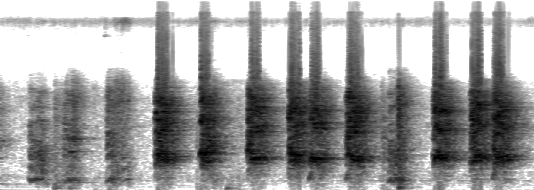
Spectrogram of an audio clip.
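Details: Pet dog named Peanut barking while playing with a ball, acting silly; a rapid run of about twelve sharp barks, uneven spacing, some in quick pairs, each loud onset trailing off.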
